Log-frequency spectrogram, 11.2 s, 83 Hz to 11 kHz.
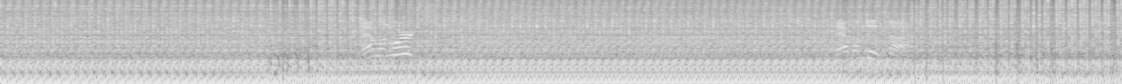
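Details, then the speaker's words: Honda Civic sitting about 10 years, first start after fuel rail refit: deep idle with a lumpy, stumbling pulse and smoke; cylinder 2 not firing, misfire, spark plug to be checked. "runs it runs look at that and it SM smoke we do have a cylinder misfire"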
